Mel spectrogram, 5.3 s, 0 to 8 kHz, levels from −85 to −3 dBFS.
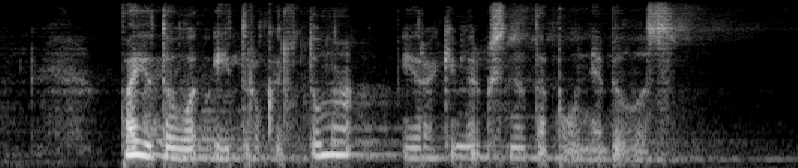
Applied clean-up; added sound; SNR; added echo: none; none; none; reverberation time 0.9 s.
